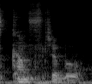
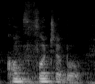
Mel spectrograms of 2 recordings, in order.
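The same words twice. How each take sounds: First: Comfortable as CUMF-tuh-bl; correct pronunciation. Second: Comfortable as com-FOR-ta-bl; common mispronunciation. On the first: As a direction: stress CUM and shrink the rest of comfortable. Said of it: "it's comfortable". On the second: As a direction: sound the O and "for" in comfortable. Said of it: "a common mistake many people make". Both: Shown as a demonstration.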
